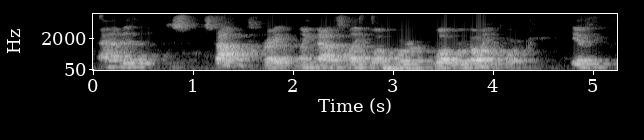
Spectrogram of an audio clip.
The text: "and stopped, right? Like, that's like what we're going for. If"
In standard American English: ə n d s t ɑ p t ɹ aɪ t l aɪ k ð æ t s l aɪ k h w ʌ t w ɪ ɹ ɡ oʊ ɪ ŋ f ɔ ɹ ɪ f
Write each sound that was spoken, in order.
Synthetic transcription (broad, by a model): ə n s s t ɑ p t ɹ aɪ t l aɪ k ð æ t s l aɪ k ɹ w ʌ t w ɪ ɹ ɡ oʊ ɪ ŋ f ɔ ɹ ɪ f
